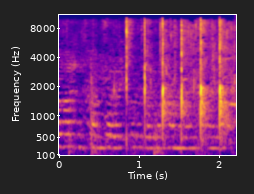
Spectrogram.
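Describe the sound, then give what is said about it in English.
Audience clapping as a choir walks on stage, a run of sharp, evenly spaced claps that settles into a steady rhythm while a voice talks over it. “Please give them a big round of applause as they come on the stage.”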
